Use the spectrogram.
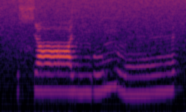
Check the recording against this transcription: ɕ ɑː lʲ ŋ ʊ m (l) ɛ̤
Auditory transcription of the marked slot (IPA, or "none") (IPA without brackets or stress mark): l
